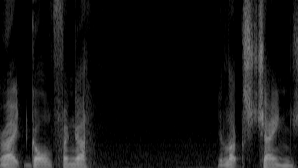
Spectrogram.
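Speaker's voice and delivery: low put-on impression voice with a subtle lisp. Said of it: "a much more subtle lisp".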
